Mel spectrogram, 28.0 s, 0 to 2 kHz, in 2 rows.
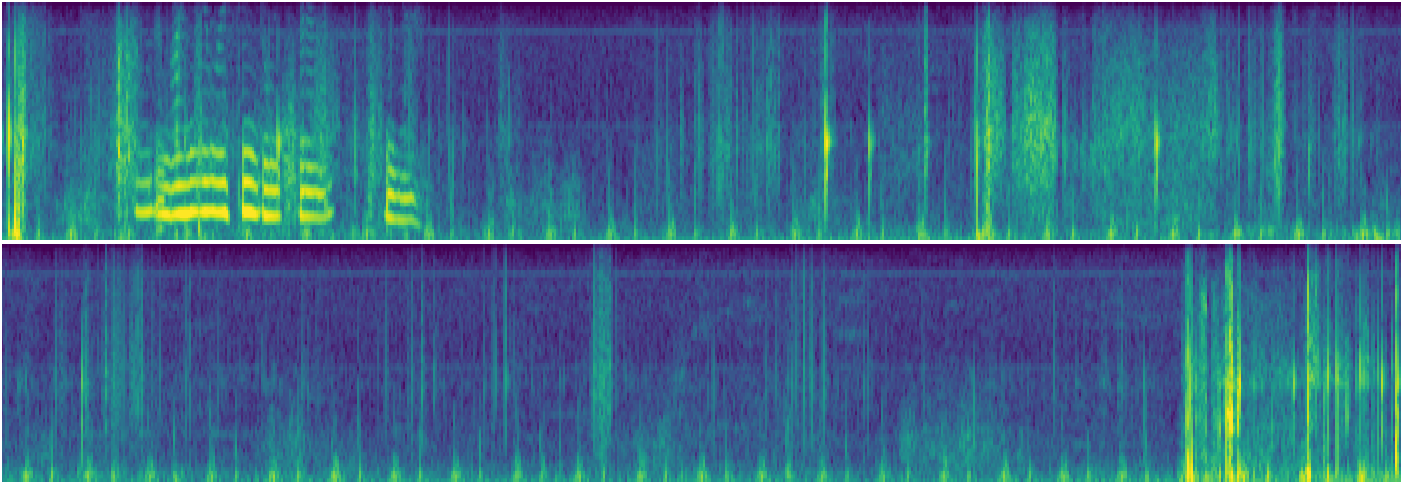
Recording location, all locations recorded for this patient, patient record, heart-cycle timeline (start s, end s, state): pulmonary valve (PV)
aortic valve (AV)+pulmonary valve (PV)+tricuspid valve (TV)+mitral valve (MV)
#Age: nan
#Sex: Female
#Height: nan
#Weight: nan
#Pregnancy status: True
#Murmur: Absent
#Murmur locations: nan
#Most audible location: nan
#Systolic murmur timing: nan
#Systolic murmur shape: nan
#Systolic murmur grading: nan
#Systolic murmur pitch: nan
#Systolic murmur quality: nan
#Diastolic murmur timing: nan
#Diastolic murmur shape: nan
#Diastolic murmur grading: nan
#Diastolic murmur pitch: nan
#Diastolic murmur quality: nan
#Outcome: Normal
#Campaign: 2014 screening campaign
0.00	15.44	unannotated
15.44	15.56	S1
15.56	15.72	systole
15.72	15.82	S2
15.82	16.06	diastole
16.06	16.16	S1
16.16	16.30	systole
16.30	16.40	S2
16.40	16.66	diastole
16.66	16.78	S1
16.78	16.94	systole
16.94	17.02	S2
17.02	17.28	diastole
17.28	17.40	S1
17.40	17.56	systole
17.56	17.64	S2
17.64	17.88	diastole
17.88	18.00	S1
18.00	18.16	systole
18.16	18.24	S2
18.24	18.50	diastole
18.50	18.60	S1
18.60	18.76	systole
18.76	18.86	S2
18.86	19.10	diastole
19.10	19.22	S1
19.22	19.38	systole
19.38	19.48	S2
19.48	19.72	diastole
19.72	19.84	S1
19.84	19.98	systole
19.98	20.08	S2
20.08	20.34	diastole
20.34	20.46	S1
20.46	20.60	systole
20.60	20.70	S2
20.70	20.96	diastole
20.96	21.08	S1
21.08	21.22	systole
21.22	21.30	S2
21.30	21.56	diastole
21.56	21.66	S1
21.66	21.84	systole
21.84	21.94	S2
21.94	22.16	diastole
22.16	22.28	S1
22.28	22.44	systole
22.44	22.54	S2
22.54	22.76	diastole
22.76	22.88	S1
22.88	23.02	systole
23.02	23.12	S2
23.12	23.38	diastole
23.38	23.50	S1
23.50	23.64	systole
23.64	23.74	S2
23.74	23.98	diastole
23.98	24.10	S1
24.10	24.24	systole
24.24	24.34	S2
24.34	24.58	diastole
24.58	24.68	S1
24.68	24.84	systole
24.84	24.94	S2
24.94	25.16	diastole
25.16	25.28	S1
25.28	25.42	systole
25.42	25.50	S2
25.50	25.75	diastole
25.75	27.98	unannotated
